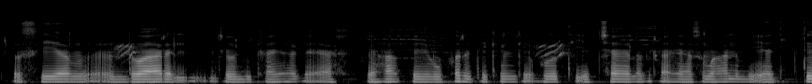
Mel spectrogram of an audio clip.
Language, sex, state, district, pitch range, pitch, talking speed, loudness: Hindi, male, Chhattisgarh, Balrampur, 120-125 Hz, 125 Hz, 140 wpm, -36 LUFS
